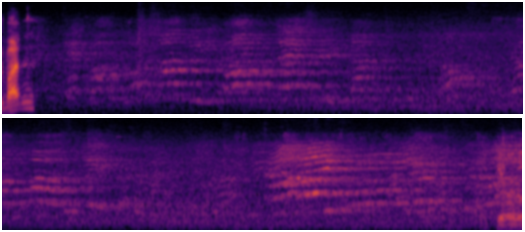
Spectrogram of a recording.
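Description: Young women chat calmly nearby.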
